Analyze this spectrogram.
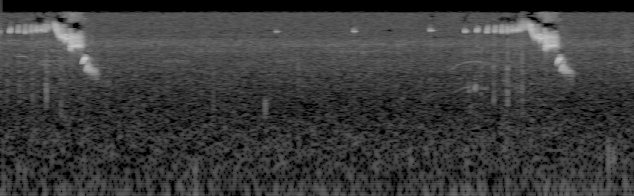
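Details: Blue-black Grassquit song: two short, very high buzzy notes that drop sharply in pitch, about three and a half seconds apart, with faint scattered ticks between them over a quiet background.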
